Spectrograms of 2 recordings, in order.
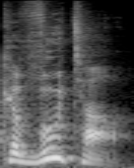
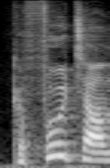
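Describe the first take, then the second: First: The middle consonant is a V sound. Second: The middle consonant is an F sound. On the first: "Kevutal with a V" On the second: "Kefutal with an F"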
